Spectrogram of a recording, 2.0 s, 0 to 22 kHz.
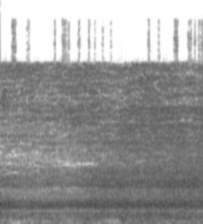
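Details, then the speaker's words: Dented 2-stroke expansion pipe being blown out with compressor air pressure and torch heat: continuous sharp, high hiss of air escaping through a small hole burned in the pipe wall; needs a small patch, possibly brazing. "See it? Blowing the torch. Right there on that hole. Good news is I feel it coming out."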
